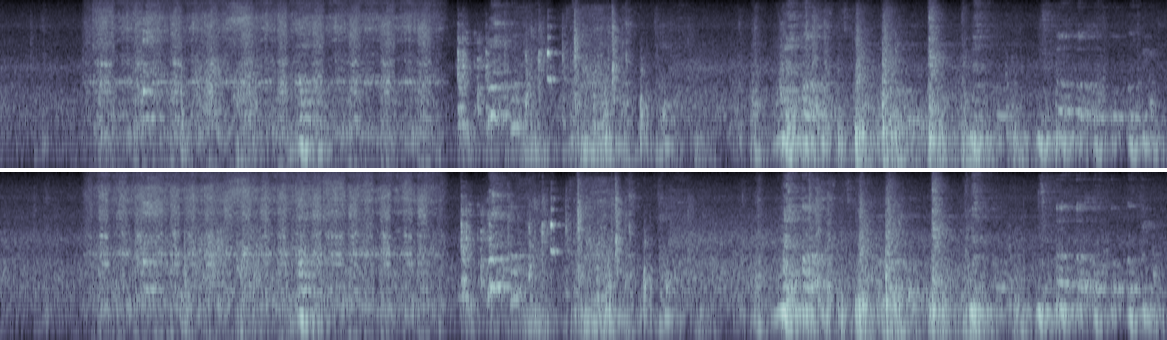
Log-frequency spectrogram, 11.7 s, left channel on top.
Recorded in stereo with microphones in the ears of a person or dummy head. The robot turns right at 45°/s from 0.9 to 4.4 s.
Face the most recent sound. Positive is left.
turn(degrees=-75)  # may be behind; listen again after turning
